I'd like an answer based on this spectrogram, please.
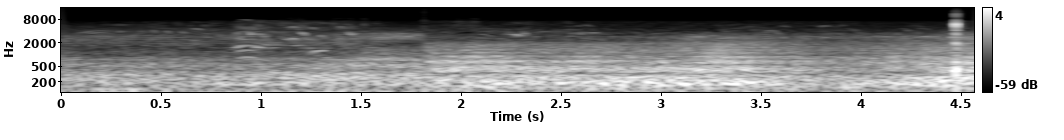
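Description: Outdoor ambience of a steady low rumble with faint bird chirps about a second in, and one sharp knock just before the end.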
